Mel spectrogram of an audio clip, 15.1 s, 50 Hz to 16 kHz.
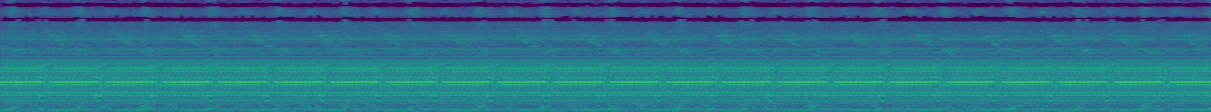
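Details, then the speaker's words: MRI scanner noise recorded inside the scan room of a GE Healthcare 1.5T or 3T system: a loud, steady buzzing drone with a rhythmic pulsing pattern repeating about 86 times a minute during a scan. "Today's video request features over 8 hours of mri scan sounds sampled from various 1.5t and 3 tesla mri systems."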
